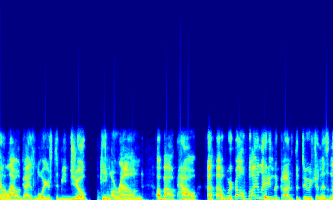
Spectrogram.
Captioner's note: laugh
